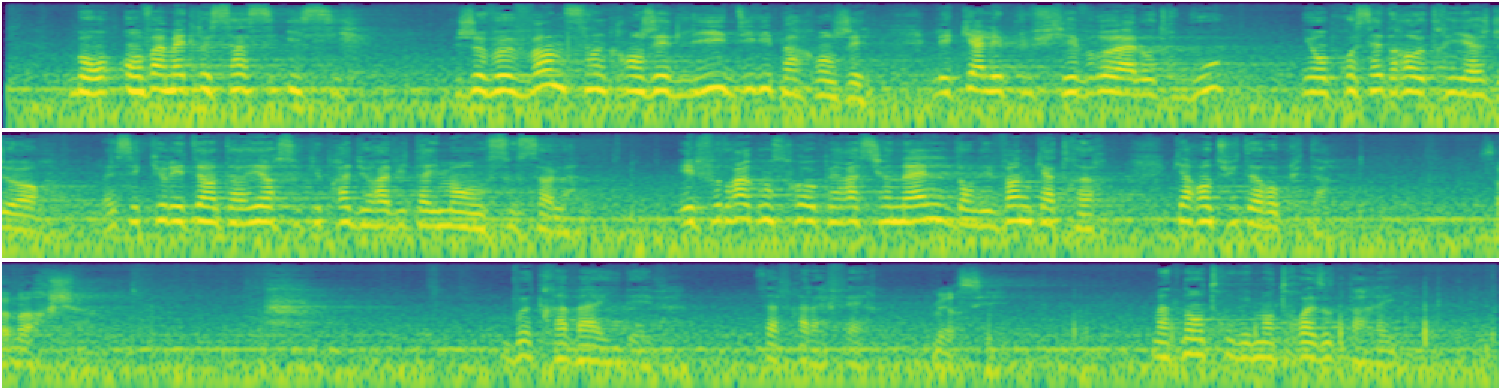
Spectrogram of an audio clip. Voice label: Contagion Explicative; KWinslet

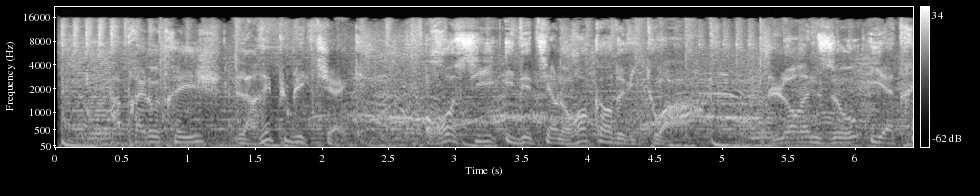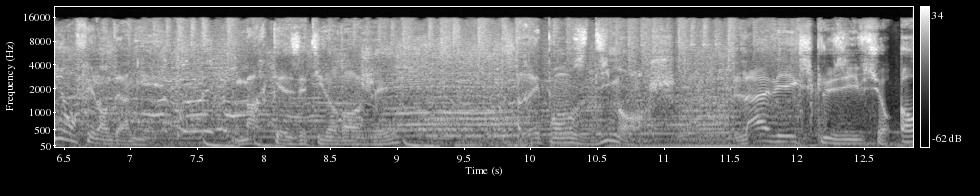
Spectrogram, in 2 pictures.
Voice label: Habillage TV; voix-off; Eurosport 2

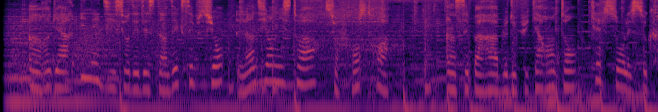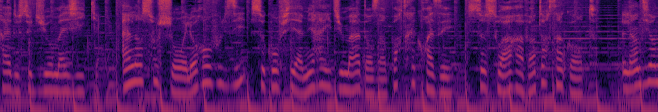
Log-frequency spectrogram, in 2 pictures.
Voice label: Spot; france3

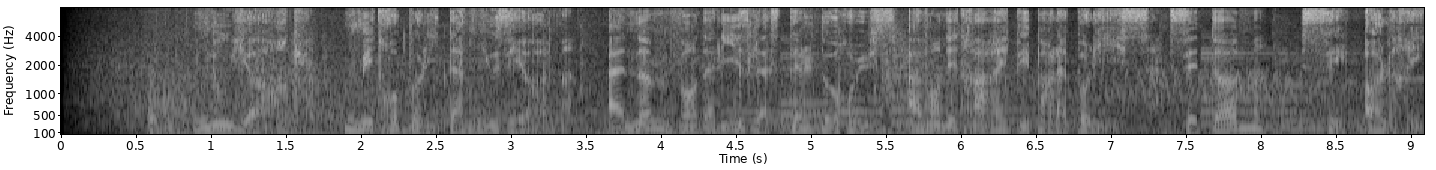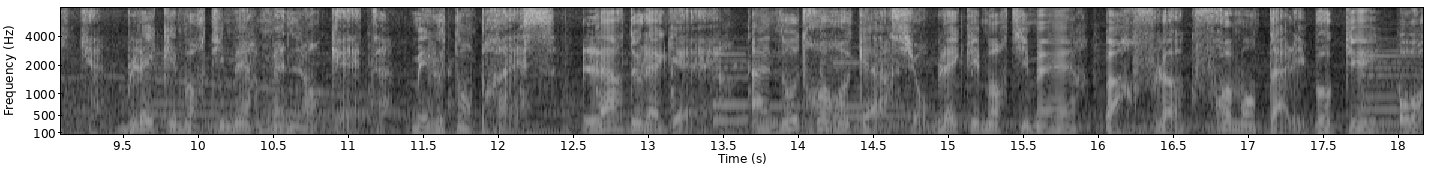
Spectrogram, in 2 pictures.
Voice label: SPOT; BD; BLAKE ET MORTIMER

